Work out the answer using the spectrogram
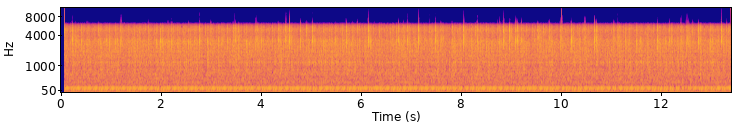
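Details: Honda VT500FT V-twin idling heavy and lumpy with an irregular tapping, about two per second, over the thump; unidentified noise at idle.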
